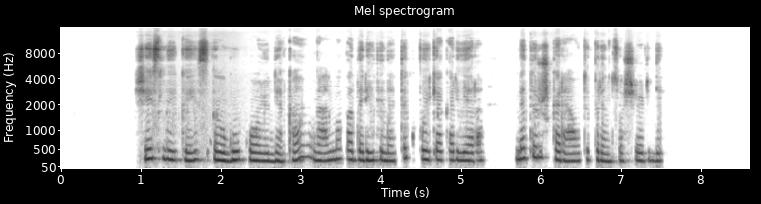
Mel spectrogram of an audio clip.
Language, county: Lithuanian, Vilnius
